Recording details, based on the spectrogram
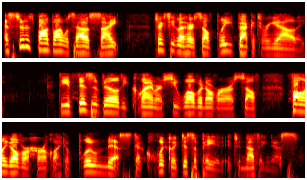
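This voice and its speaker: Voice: medium pitch, a little fast, fairly bright tone, no room sound, muffled recording. A narrator reading scripted fan fiction as an audiobook, in a storytelling style.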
